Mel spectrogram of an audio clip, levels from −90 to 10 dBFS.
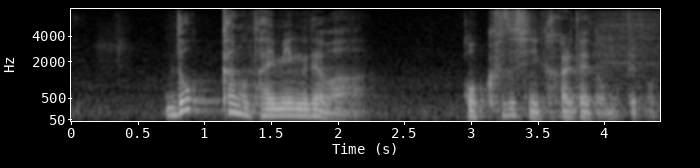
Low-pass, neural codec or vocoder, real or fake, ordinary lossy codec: none; none; real; none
